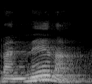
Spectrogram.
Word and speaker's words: banana: So in that sense, you have to give the stress here. Banana, banana.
